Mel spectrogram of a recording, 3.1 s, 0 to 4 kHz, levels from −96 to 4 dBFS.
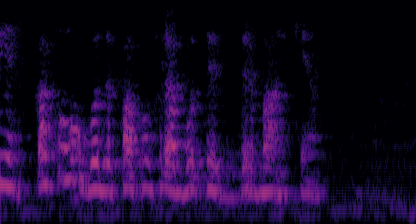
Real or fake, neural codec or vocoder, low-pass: fake; vocoder, 22.05 kHz, 80 mel bands, WaveNeXt; 3.6 kHz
